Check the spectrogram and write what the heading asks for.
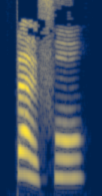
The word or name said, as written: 大夫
